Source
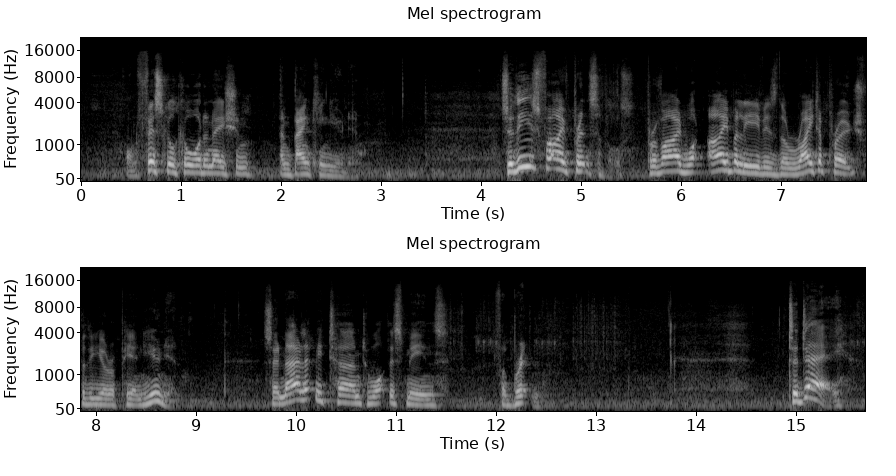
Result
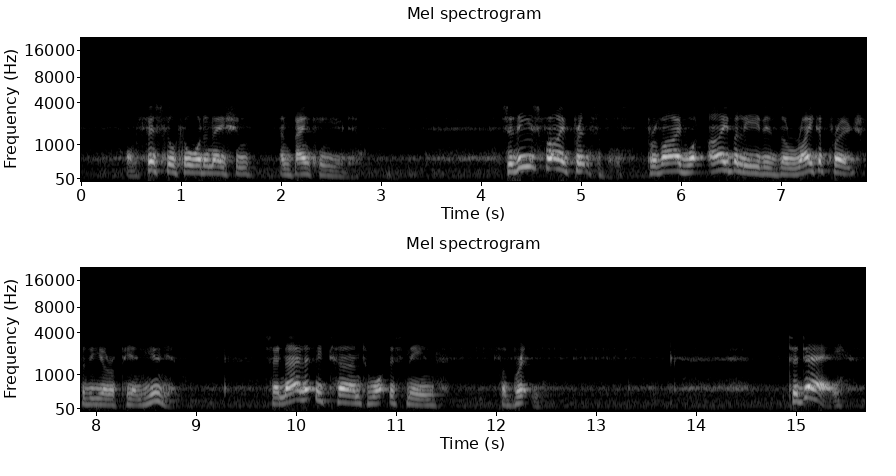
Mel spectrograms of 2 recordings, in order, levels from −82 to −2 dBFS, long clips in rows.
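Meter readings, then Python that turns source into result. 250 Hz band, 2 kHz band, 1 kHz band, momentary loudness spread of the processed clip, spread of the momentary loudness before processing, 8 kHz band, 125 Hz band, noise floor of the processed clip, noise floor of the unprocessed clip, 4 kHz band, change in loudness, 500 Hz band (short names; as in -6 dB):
-12.5 dB, -9.5 dB, -11.5 dB, 16 LU, 18 LU, under -40 dB, -17.0 dB, -69 dBFS, -56 dBFS, under -30 dB, -3.0 dB, -0.5 dB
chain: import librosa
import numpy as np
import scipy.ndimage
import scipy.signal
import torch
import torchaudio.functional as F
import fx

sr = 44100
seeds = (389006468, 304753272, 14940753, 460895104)

y = fx.dynamic_eq(x, sr, hz=640.0, q=0.76, threshold_db=-38.0, ratio=4.0, max_db=5)
y = fx.formant_cascade(y, sr, vowel='e')
y = F.gain(torch.from_numpy(y), 2.0).numpy()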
